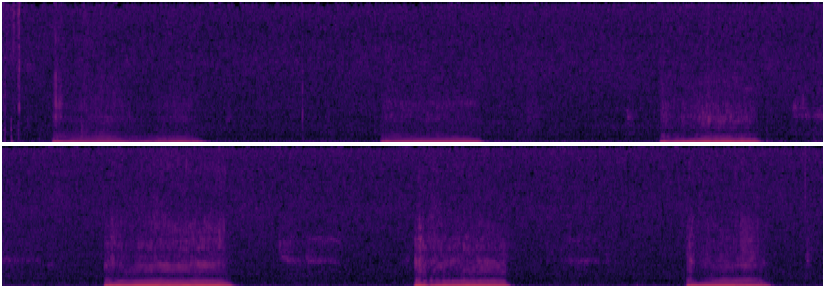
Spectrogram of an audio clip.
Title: Chupi snoring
